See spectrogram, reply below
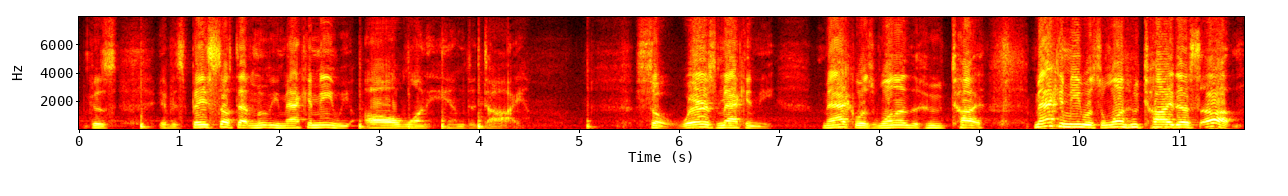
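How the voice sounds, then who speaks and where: A man's voice: fairly high pitch, a little slow, a bit bright, slight background noise. A man telling a comic story as host, rambling, correcting himself and wandering off on digressions. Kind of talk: comic, loosely improvised story narration.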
